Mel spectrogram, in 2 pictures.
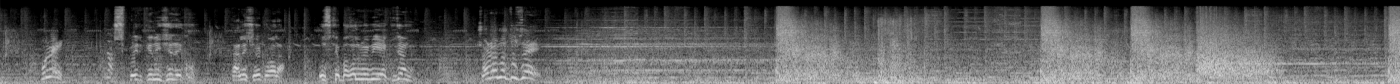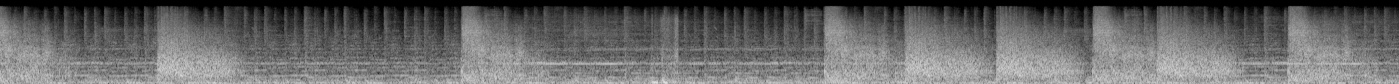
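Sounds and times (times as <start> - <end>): tense background music: 0.0 - 27.9
gunshots with echoing tail: 7.6 - 9.5, 10.2 - 16.8, 18.5 - 19.6, 21.8 - 27.9.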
